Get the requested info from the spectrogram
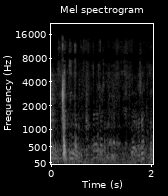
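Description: A single sharp click of snooker balls striking about a quarter of a second in, over low background voices talking.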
